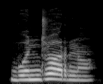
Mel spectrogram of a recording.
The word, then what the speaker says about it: buongiorno: In most Italian words, the stress falls on the second to last syllable, so you'll need to pronounce this a tiny bit longer and louder than the other syllables, but not by much. Avranno, buongiorno. Apart from the stressed syllable, all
